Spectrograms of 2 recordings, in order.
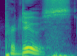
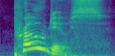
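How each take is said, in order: First: Pruh-DUCE, weak first syllable; second-syllable stress. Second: Slow PRO-duce with a long "oh"; first-syllable stress. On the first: Teacher quizzes students on the verb, pro-DUCE. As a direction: lean on DUCE in "Produce". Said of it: "second syllable for verbs". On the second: Teacher reveals another word, PRO-duce stressed up front. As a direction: hit the PRO in "produce". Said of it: "it's stressed on the first syllable". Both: Shown as a demonstration.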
